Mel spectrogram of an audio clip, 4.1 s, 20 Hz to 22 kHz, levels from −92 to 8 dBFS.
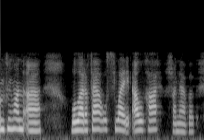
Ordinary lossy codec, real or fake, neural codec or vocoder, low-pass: none; fake; codec, 16 kHz, 0.5 kbps, FunCodec, trained on LibriTTS, 25 frames a second; 5.4 kHz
